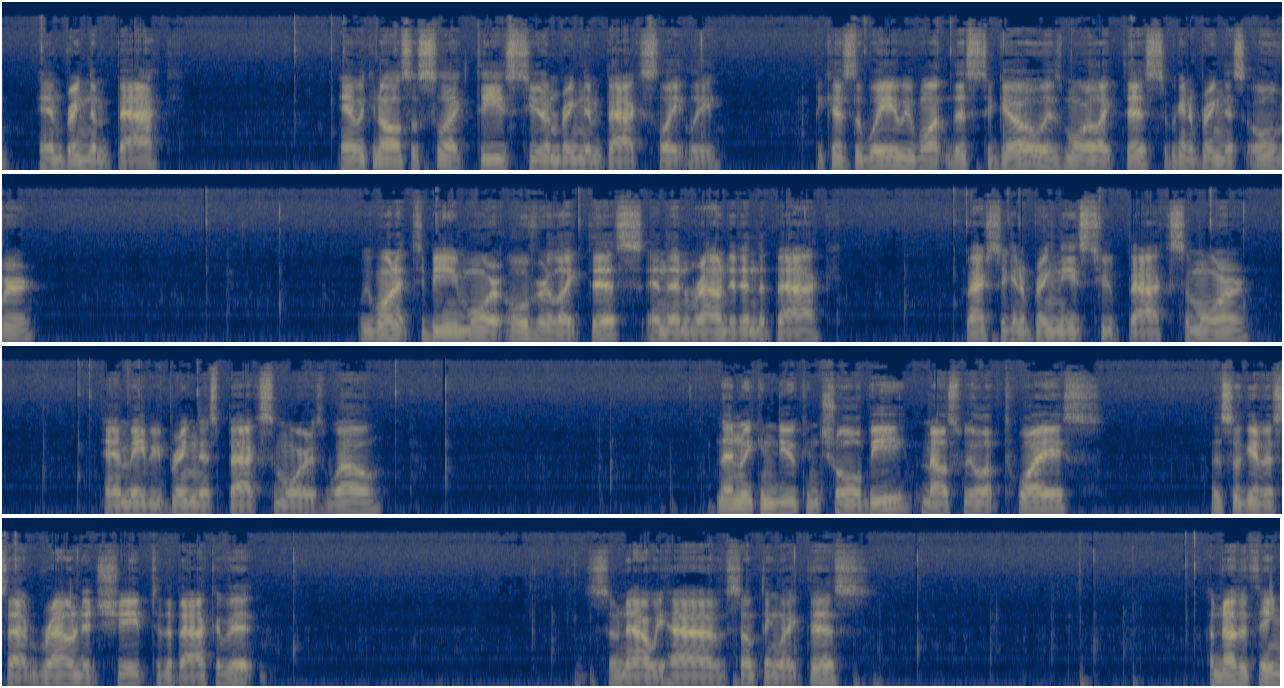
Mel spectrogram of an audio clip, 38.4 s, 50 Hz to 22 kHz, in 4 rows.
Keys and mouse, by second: 0.3-2.2 drag, 2.5-4.8 right drag, 3.8-5.6 drag, 5.2 middle click, 7.7 right click, 8.5 middle click, 8.9-10.1 drag, 10.1 click, 12.8-14.7 drag, 16.7-18.6 right drag, 17.8-18.8 drag, 19.0 click, 19.8-21.9 right drag, 20.7-22.4 drag, 24.5 ctrl+b, 28.9 click, 29.3-30.6 middle drag, 33.1 Tab, 33.5 Tab, 34.3 z, 35.2 z.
